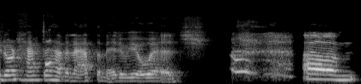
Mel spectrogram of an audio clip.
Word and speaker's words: athame: It's pronounced Athame. It's Athame.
